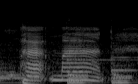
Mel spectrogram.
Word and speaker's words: นพมาศ: อีก ต่อ ไป ค่ะ นพมาศ อ่าน ว่า นก พะมาด หมาย ถึง ชื่อ ของ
